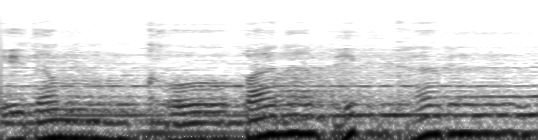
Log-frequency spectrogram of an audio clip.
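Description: Chant-like music: deep voices intoning over a held drone, with several phrases, about one a second, each sliding up in pitch as it starts.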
